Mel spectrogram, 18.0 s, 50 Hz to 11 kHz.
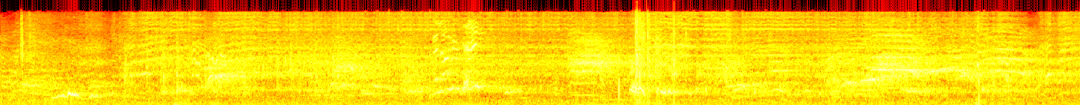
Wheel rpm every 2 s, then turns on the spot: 70, 140, 160, 160, 160, 160, 160, 130, 120.
none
